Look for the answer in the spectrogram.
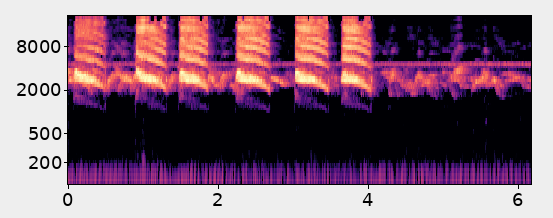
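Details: Female Chinese hwamei giving its harsh 'xùy' call to stimulate males to sing: six loud, broadband rasping bursts about every half second, then a soft, faint warbling song in the background.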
